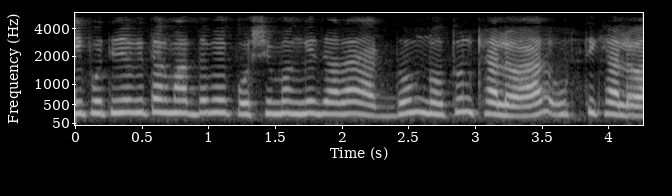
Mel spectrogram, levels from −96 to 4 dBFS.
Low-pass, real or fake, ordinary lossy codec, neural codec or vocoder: 5.4 kHz; fake; none; vocoder, 44.1 kHz, 128 mel bands every 256 samples, BigVGAN v2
